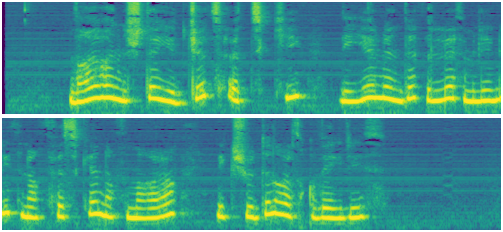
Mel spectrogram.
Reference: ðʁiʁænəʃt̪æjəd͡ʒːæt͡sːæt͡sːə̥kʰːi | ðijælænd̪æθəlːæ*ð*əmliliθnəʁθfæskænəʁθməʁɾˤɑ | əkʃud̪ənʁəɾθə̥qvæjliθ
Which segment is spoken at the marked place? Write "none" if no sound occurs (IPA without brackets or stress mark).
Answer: θ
